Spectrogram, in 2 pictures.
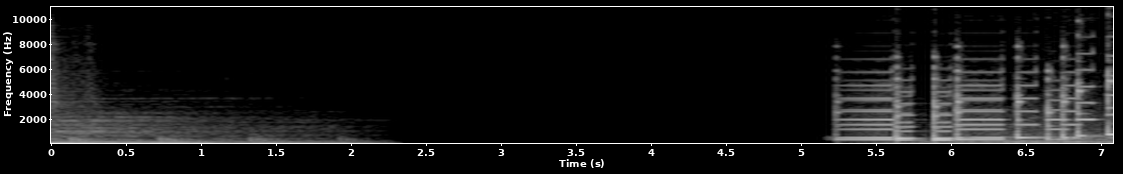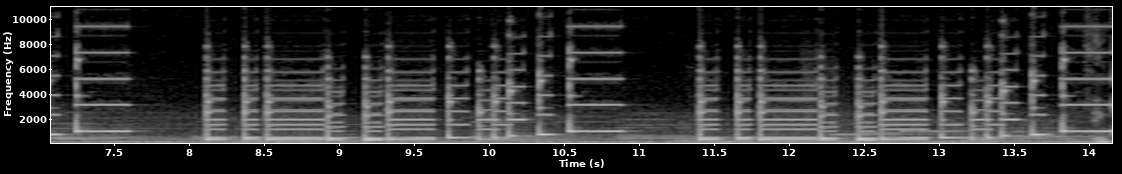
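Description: A phone ringtone plays a bright, repeating electronic melody of quick plucked notes, ringing on for several seconds after a rumbling passage and a pause of silence.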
